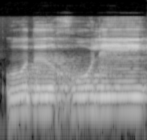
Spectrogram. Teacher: ദാലിൻ്റെ സുക്കൂൻ ഖൽഖല സൂറ നൽകി ശബ്ദം ഹറക്കത്ത് പോലെ ചലിപ്പിച്ച് വ്യക്തമാക്കണം.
